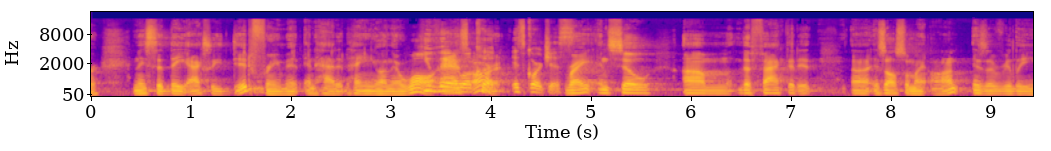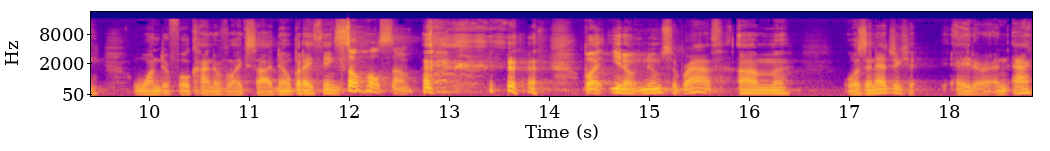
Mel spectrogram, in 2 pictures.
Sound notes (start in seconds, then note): 12.8 chuckles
